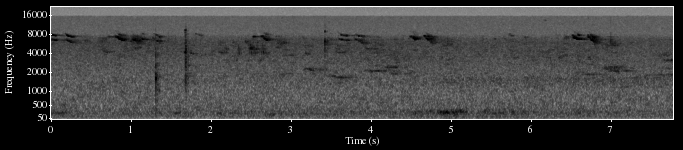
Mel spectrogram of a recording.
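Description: Near silence, with faint, scattered bird chirps and two faint clicks about a second in.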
